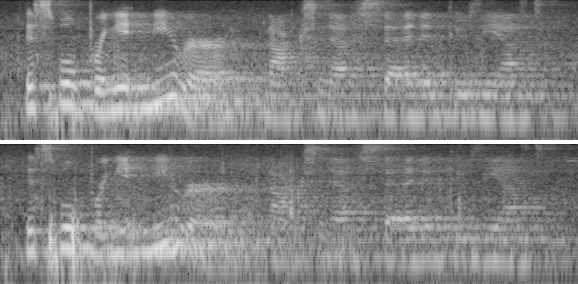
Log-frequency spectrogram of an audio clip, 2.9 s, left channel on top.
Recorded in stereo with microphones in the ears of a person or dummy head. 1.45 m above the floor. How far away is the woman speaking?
About 0.7 m.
